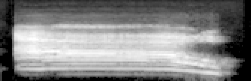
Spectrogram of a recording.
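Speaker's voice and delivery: high yelped Ow!; ouch. Acted. Teacher acting out the sound O W makes, as a high yelp. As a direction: yelp as if hurt. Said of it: "O W says".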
